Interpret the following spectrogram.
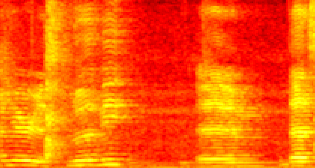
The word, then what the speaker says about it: Ludwig: So this right here is Ludwig. That's how you say it in Danish. I don't know how you would pronounce it in English actually.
